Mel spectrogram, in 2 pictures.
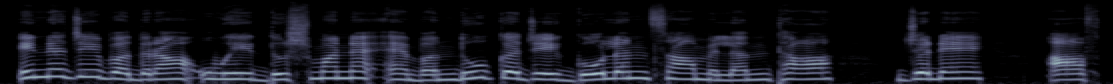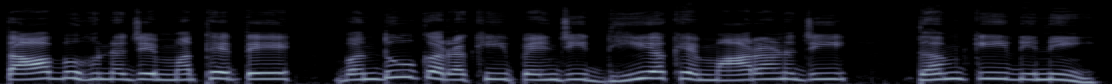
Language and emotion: Sindhi, neutral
